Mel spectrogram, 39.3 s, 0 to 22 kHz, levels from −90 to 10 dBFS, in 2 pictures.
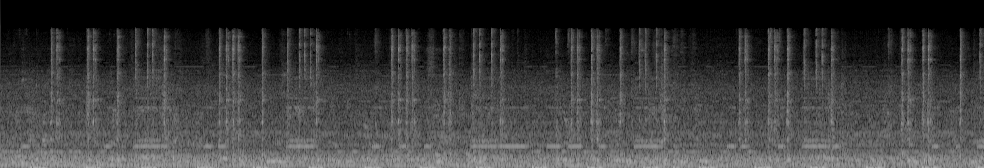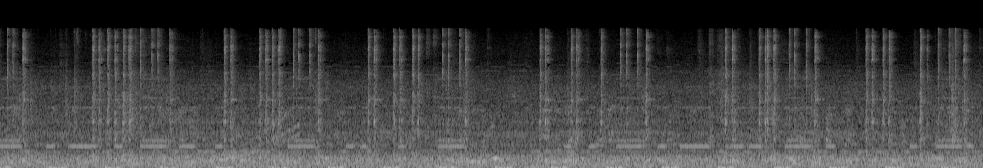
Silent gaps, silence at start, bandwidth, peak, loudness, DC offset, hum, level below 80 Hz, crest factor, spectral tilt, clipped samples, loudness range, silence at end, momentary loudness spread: none; 0 s; 11.5 kHz; -12 dBFS; -32 LUFS; under 0.1%; none; -40 dBFS; 18 dB; -4.5 dB/octave; under 0.1%; 1 LU; 0 s; 4 LU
